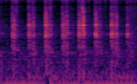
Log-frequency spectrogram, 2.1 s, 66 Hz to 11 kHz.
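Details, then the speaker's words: Toyota Tundra V8 fan clutch assembly bracket, pulley spun by hand with engine off: dry click three to four times a second from a rough, worn bearing; suspected source of squeaking, water pump also leaking; bracket to be replaced. "honestly my squeaking is probably coming from here and the water pump's just weaving so replace the bracket it's called the fan clutch assembly bracket"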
